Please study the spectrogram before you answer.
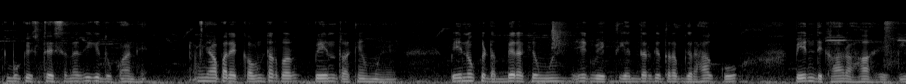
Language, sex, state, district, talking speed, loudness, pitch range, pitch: Hindi, male, Andhra Pradesh, Chittoor, 205 wpm, -35 LUFS, 125-145 Hz, 135 Hz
